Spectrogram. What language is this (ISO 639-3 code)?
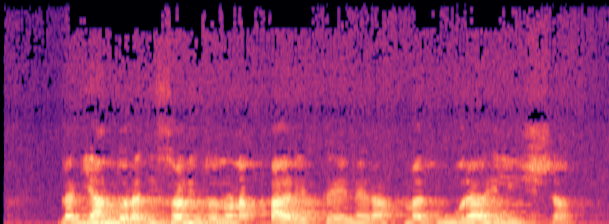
ita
